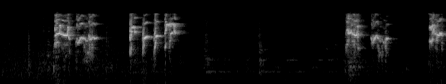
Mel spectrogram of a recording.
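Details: Pet rosy-faced lovebird calling in quick bursts of three to four shrill, grating chirps, a pause of over a second, then two more short bursts.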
